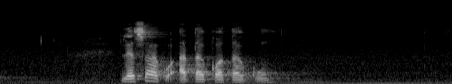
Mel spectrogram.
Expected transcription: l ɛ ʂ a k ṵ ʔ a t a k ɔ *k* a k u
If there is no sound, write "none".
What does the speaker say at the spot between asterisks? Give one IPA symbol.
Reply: t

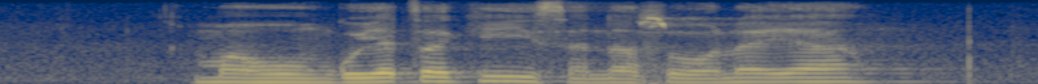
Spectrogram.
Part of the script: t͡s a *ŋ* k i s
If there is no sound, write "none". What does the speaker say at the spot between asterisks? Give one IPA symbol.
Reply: none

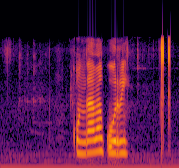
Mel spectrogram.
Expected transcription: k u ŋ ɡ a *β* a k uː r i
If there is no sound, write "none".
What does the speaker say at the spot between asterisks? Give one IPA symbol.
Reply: β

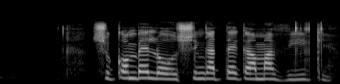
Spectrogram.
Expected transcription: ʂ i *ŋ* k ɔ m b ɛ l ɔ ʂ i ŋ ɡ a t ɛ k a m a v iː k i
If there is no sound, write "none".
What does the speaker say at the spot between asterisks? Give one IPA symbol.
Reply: none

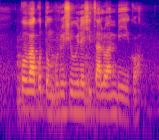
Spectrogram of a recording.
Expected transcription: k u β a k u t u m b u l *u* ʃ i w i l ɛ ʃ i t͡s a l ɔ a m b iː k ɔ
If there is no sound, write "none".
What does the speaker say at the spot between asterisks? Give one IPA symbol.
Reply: u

